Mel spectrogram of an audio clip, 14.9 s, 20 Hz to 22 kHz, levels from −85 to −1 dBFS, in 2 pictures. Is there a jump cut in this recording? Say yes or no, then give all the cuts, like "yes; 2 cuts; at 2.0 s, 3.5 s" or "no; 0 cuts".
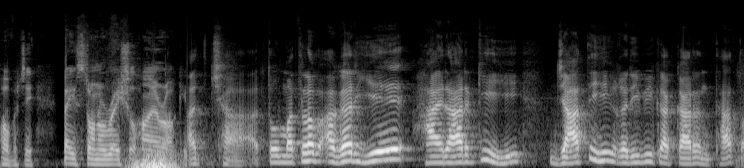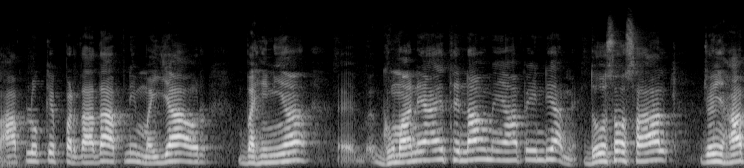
yes; 2 cuts; at 1.8 s, 13.2 s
